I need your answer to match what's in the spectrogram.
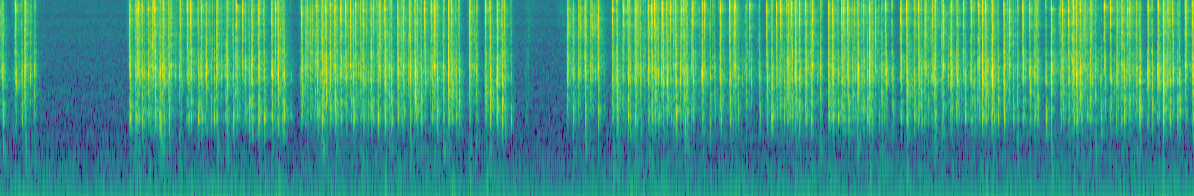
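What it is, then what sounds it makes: Plastic mechanical keyboard with clicky switches. Fingertips of both hands type steadily on a plastic mechanical keyboard with clicky blue switches and plastic keycaps. Rapid, bright, sharp clicks run in dense bursts, broken by a short silence near the start and another around the middle.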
